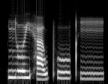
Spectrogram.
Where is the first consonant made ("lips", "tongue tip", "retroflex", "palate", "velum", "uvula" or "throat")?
palate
